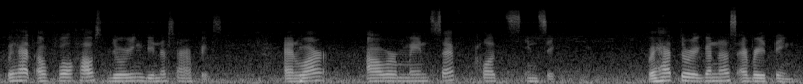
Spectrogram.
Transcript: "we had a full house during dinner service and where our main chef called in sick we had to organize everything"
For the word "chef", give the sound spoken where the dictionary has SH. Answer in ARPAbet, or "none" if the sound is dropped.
S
